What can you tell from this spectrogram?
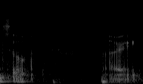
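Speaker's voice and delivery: breathy aside, barely audible; whisper. Real, not acted. Whispering to herself while screenshotting a recipe.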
